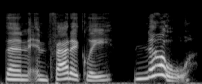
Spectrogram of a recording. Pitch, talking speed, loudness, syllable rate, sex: 240 Hz, 90 wpm, -17 LUFS, 4.2 syllables/s, female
